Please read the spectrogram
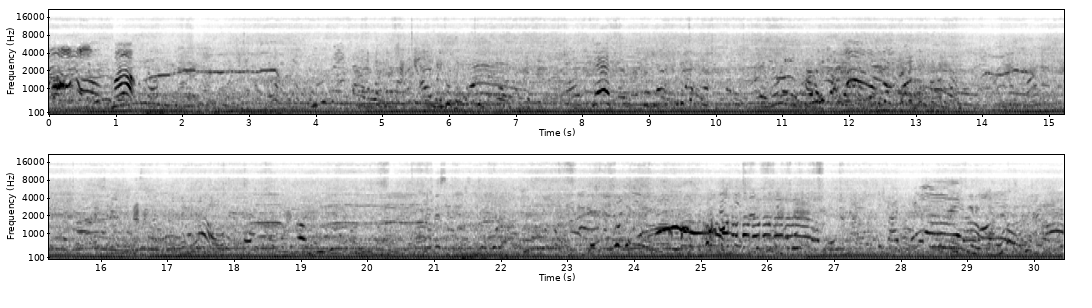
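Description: Crowd chatter and children's voices over a steady low motor hum that shifts in pitch now and then.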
